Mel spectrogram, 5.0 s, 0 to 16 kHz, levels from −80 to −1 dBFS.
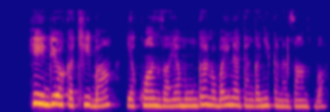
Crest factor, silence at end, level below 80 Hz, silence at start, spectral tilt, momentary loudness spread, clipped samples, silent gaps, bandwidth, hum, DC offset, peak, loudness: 16 dB; 0.1 s; -76 dBFS; 0.45 s; -6 dB/octave; 15 LU; under 0.1%; none; 11.5 kHz; none; under 0.1%; -6 dBFS; -23 LUFS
